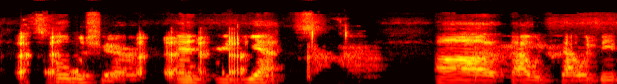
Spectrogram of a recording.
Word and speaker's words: Skulmasher: It's pronounced Skulmasher, and yes, that would be my father's side of the family.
